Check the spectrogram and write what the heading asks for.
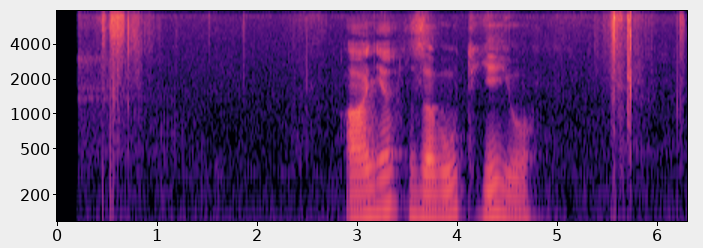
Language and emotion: Russian, neutral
